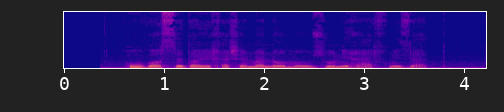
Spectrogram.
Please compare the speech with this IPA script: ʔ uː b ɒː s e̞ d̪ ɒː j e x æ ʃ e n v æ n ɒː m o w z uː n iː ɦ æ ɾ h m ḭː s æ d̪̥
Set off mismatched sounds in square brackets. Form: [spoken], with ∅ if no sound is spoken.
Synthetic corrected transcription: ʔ uː b ɒː s e̞ d̪ ɒː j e x æ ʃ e n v æ n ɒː m o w z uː n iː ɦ æ ɾ [f] m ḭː [z] æ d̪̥

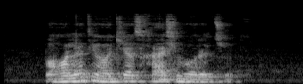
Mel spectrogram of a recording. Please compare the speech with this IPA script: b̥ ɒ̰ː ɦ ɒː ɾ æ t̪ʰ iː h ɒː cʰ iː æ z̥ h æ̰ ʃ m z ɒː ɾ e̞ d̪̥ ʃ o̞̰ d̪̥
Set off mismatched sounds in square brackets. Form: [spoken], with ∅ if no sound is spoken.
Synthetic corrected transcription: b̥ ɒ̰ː ɦ ɒː [l] æ t̪ʰ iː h ɒː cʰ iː æ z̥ [x] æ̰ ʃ m [v] ɒː ɾ e̞ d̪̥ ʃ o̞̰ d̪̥

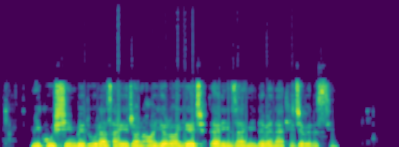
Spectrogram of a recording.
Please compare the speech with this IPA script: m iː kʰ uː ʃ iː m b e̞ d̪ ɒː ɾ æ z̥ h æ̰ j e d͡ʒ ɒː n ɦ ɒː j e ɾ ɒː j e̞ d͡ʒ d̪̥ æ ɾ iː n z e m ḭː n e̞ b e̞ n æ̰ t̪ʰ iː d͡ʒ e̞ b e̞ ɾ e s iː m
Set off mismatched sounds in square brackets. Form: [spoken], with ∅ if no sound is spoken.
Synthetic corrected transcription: m iː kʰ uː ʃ iː m b e̞ d̪ [uː] ɾ æ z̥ h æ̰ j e d͡ʒ ɒː n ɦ ɒː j e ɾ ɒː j e̞ d͡ʒ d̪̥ æ ɾ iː n z [æ] m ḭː n e̞ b e̞ n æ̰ t̪ʰ iː d͡ʒ e̞ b e̞ ɾ e s iː m

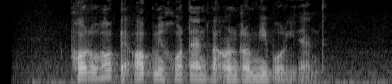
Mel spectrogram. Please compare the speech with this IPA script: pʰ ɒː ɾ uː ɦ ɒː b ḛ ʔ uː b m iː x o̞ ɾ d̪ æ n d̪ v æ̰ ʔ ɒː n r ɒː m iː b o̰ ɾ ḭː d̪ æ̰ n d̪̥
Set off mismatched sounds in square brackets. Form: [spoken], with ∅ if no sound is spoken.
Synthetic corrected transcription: pʰ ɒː ɾ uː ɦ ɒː b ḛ ʔ [ɒː] b m iː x o̞ ɾ d̪ æ n d̪ v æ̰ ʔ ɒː n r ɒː m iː b o̰ ɾ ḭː d̪ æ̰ n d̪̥

